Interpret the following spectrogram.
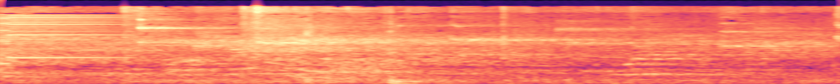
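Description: Players' voices on court between badminton rallies, with a single sharp thud about two seconds in.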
